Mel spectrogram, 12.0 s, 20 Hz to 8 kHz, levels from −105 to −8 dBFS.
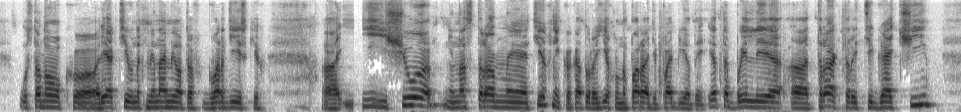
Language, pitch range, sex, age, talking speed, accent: Russian, 130-160 Hz, male, 50-69, 80 wpm, native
